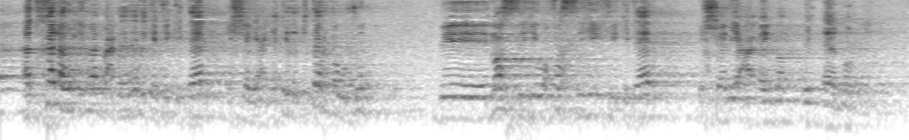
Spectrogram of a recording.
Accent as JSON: {"language": "Arabic", "country": "Egypt", "said": "القرافة دي منطقة عندنا في مصر"}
